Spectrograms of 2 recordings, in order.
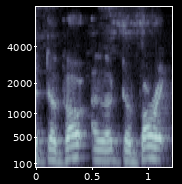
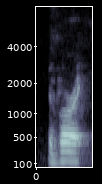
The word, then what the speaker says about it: Dvorak: What about a Dvorak keyboard? That's the one I was actually trying to think of. Bev, I didn't know how to pronounce the word. Dvorak keyboard.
